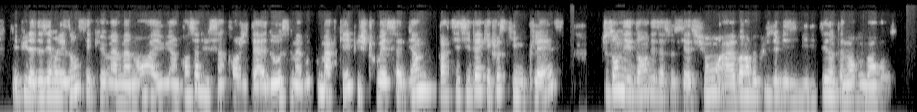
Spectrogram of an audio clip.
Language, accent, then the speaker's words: French; France; moved away as an adult; now in Quebec, Canada; je suis française et puis je vis au Québec depuis 5 ans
